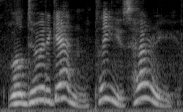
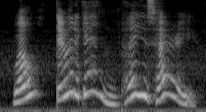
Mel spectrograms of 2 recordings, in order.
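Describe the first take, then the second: First: Earnest plea, a bit higher and louder; begging. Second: High, loud urgent demand; overdone plea. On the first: Children beg the wizard to cast the spell again. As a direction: ask him desperately. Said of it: "I begged him". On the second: Prince urging the wizard, high and loud. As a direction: push it hard, too eager. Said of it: "no, that wasn't". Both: Acted.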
